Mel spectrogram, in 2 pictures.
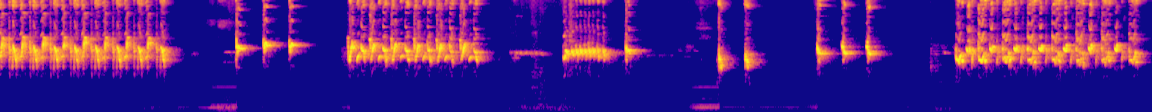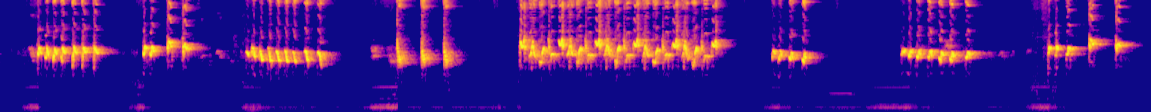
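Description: Yellow-vented bulbul singing loudly: repeated bursts of rapid, bubbling chattering song, several lasting about two seconds, with short clear phrases in between.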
